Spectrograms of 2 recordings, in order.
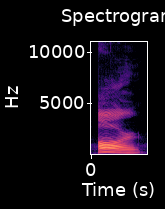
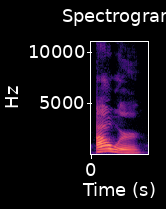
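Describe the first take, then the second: First: It is said with one syllable, like 'are'. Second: It is said with two syllables, like 'hour'. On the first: "The other way to pronounce this word is our" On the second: "You can pronounce it like our"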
